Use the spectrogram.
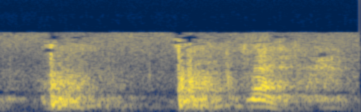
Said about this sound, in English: I merely take my pocket handkerchief thus and wrap the watch in it. Thus. Oh. Now I take this hammer. Mm-hmm. Now I see it says, take the hammer and pound the watch out flat. There.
